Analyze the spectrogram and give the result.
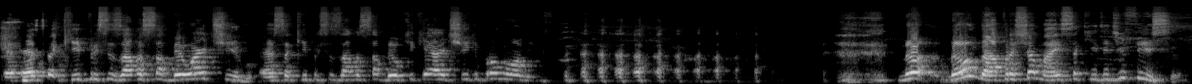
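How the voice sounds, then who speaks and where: Lively Brazilian teacher in an echoey room. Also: male voice, high-pitched, measured pace, pauses often. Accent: Brazilian Portuguese. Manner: lively, talks straight to students, teasing asides. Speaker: Portuguese language teacher. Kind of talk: online class lecture. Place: online video class.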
